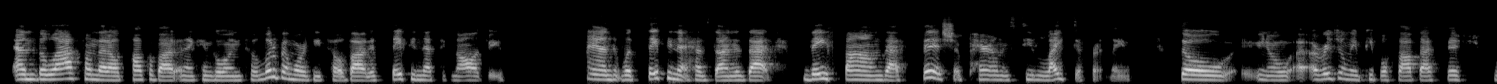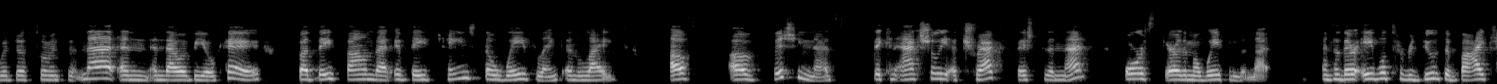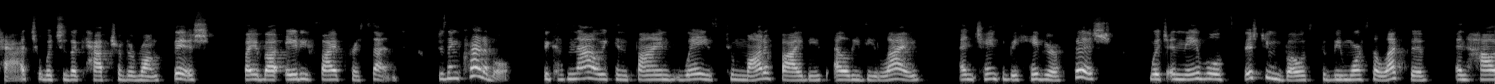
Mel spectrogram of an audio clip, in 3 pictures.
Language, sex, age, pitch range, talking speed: English, female, 20-39, 205-235 Hz, 185 wpm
